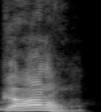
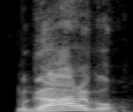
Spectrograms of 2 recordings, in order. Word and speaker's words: McGonigle: Kevin McGonigle McGonigle, excuse me. Got to make sure I get all the syllables in there.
